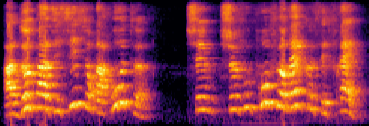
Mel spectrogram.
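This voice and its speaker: Angry accusing German army captain, loud, bright tone, roomy distant sound, a woman reading him aloud. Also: high voice, big pitch swings, a little slow, pitched above the performer's own voice, heavily acted. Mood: furious. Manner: loud accusing reading with a weak put-on accent. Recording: roomy, distant, dull sound, faint hiss.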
